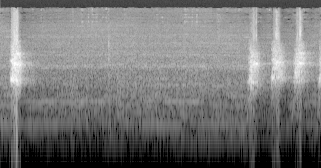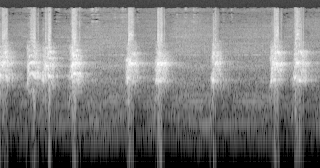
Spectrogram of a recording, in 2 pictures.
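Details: Pet Australian silky terrier indoors, barking wildly at a vacuum cleaner: one sharp high bark, a pause, then a rapid run of about a dozen yappy barks in twos and threes over a faint steady hum.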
